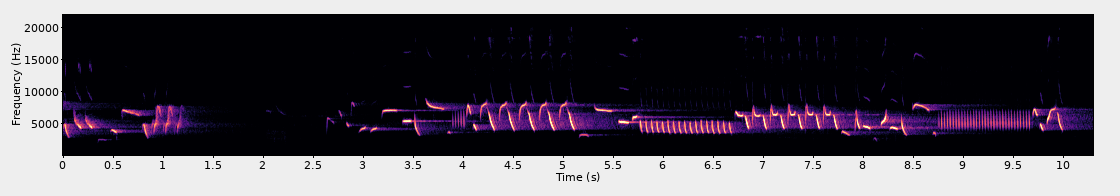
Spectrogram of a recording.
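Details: Eurasian wren, one of Europe's smallest yet loudest birds for its size, often hiding in dense shrubs, pours out a loud, high, rapid song of sharp notes and fast trills, broken by a short pause, then bursting on in energetic phrases.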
